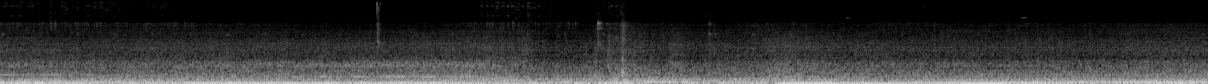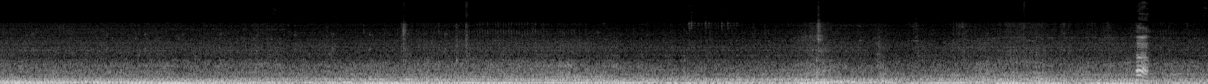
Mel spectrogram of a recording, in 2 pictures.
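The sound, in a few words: car driving in highway traffic through Kansas City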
